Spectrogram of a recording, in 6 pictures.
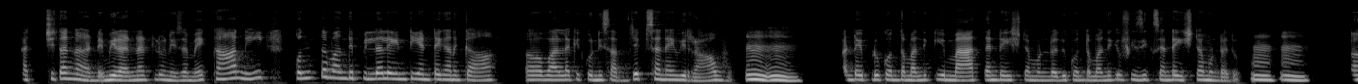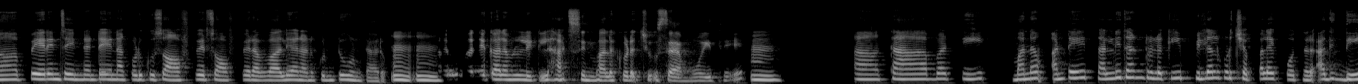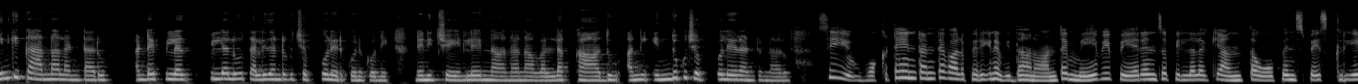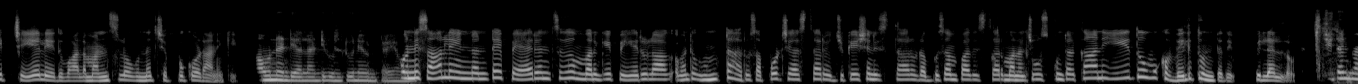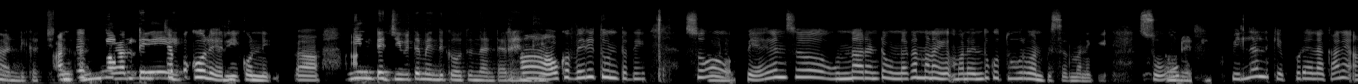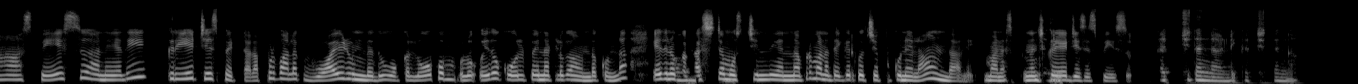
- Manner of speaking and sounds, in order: in English: "సబ్జెక్ట్స్"; in English: "మ్యాథ్"; in English: "ఫిజిక్స్"; in English: "పేరెంట్స్"; in English: "సాఫ్ట్‌వేర్, సాఫ్ట్‌వేర్"; chuckle; in English: "సీ"; in English: "మేబి పేరెంట్స్"; in English: "ఓపెన్ స్పేస్ క్రియేట్"; other background noise; in English: "పేరెంట్స్‌గా"; in English: "సపోర్ట్"; lip smack; laughing while speaking: "అంటారండి?"; lip smack; in English: "సో పేరెంట్స్"; in English: "సో"; tapping; in English: "స్పేస్"; in English: "క్రియేట్"; in English: "వాయిడ్"; in English: "క్రియేట్"; in English: "స్పేస్"
- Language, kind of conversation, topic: Telugu, podcast, పిల్లల కెరీర్ ఎంపికపై తల్లిదండ్రుల ఒత్తిడి కాలక్రమంలో ఎలా మారింది?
